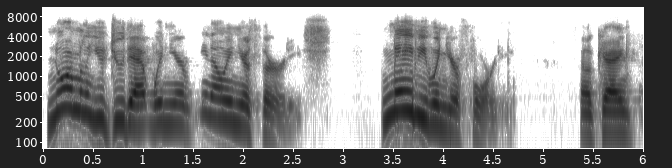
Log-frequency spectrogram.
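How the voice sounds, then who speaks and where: A man's voice: high voice, very animated, a little slow, muffled recording. A man in his sixties teaching an informal Sunday school Bible lesson, rambling and often checking in with his listeners. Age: 60s. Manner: rambling, keeps checking in with "okay?".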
